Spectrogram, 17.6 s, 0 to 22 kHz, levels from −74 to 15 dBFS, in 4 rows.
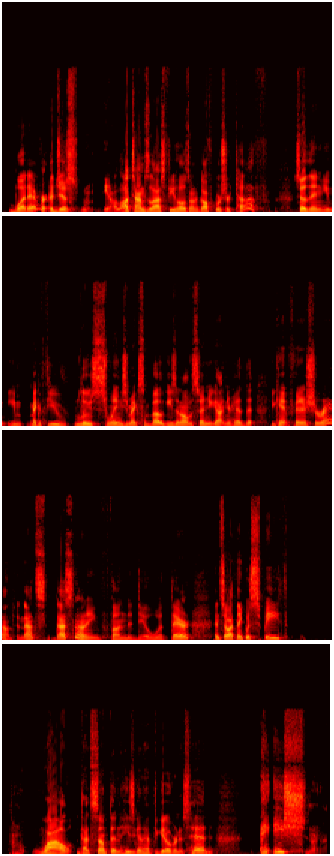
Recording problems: uneven, jittery; strongly; from 0.5 to 17 s

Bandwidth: 15 kHz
